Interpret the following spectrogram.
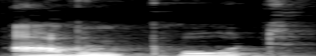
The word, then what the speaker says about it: Abendbrot: When people speak a little faster, they sometimes even turn it into a small pause without noticing, whenever the D comes in front of a consonant that is formed in front of the mouth, and say Abendbrot, Zweiradständer, and Koboldtanz.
